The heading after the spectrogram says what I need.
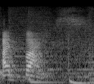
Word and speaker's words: advice: advise is pronounced asi letter c sounding as s so advice advice advice what about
